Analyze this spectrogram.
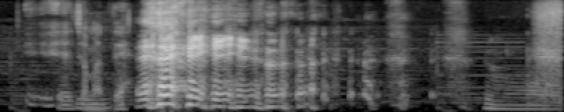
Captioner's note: laughing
